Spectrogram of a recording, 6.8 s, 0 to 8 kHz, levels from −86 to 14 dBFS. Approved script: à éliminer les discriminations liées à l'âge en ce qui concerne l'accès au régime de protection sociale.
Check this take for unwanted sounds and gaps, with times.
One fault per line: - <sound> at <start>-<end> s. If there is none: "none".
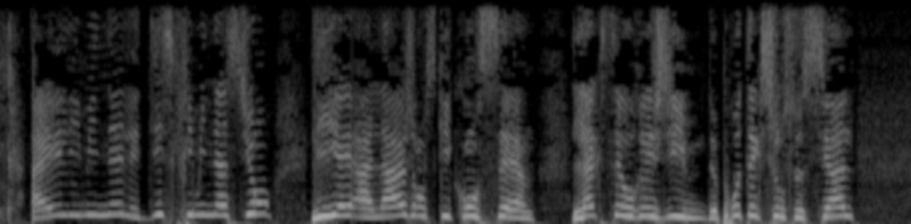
none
